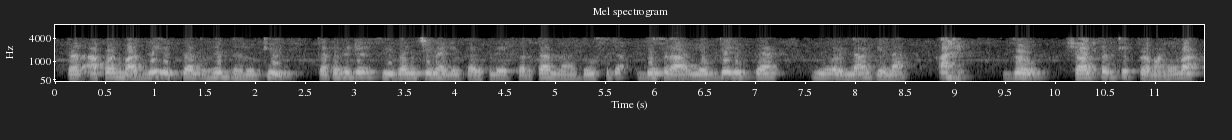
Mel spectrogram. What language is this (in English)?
Marathi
